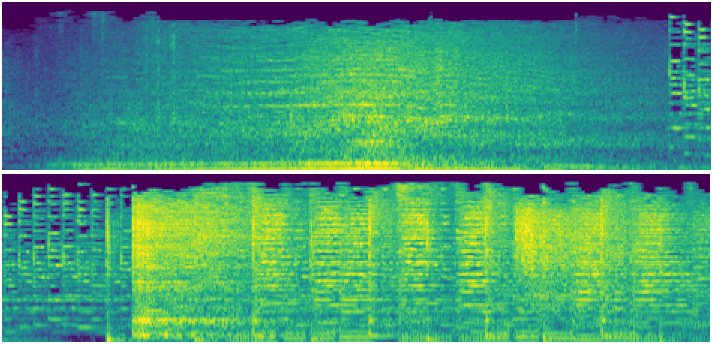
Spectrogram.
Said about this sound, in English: Now, this bus is on its way to Akihabara.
